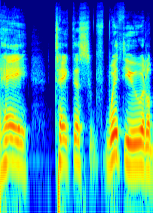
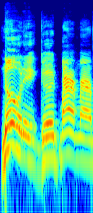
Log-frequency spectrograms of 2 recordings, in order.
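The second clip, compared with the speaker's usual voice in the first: mock-angry, snapping tone; 3 semitones higher than usual. Retelling how his dad snapped at a kid, imitating dad snapping angrily. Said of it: "he just starts fucking snapping at this kid".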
